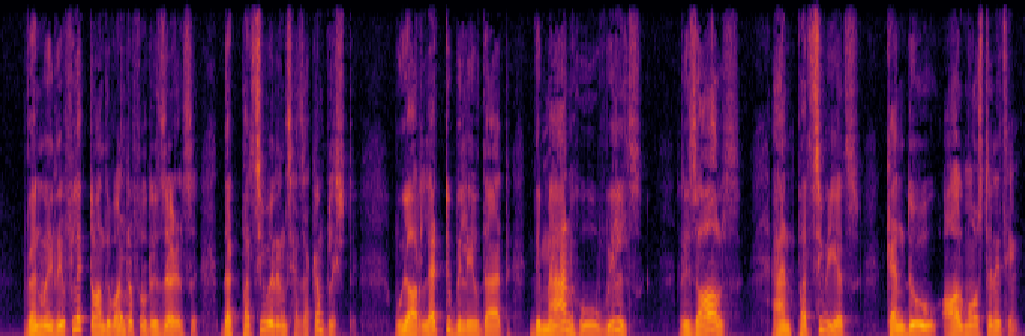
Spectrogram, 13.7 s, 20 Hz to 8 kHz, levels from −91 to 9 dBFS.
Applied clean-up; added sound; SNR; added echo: none; Cowbell; 16 dB; none.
